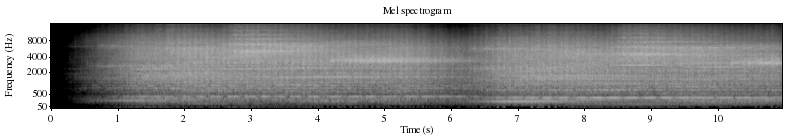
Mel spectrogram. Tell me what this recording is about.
liquid ghost
ghostly sounding ambient synth
ambient, ghostly, liquid, soft, synth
